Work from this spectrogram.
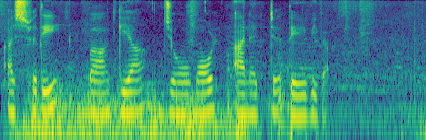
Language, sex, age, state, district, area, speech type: Malayalam, female, 30-45, Kerala, Alappuzha, rural, spontaneous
